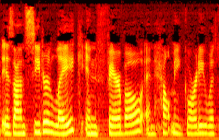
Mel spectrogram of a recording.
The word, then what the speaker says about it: Faribault: That is on Cedar Lake in Faribault.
